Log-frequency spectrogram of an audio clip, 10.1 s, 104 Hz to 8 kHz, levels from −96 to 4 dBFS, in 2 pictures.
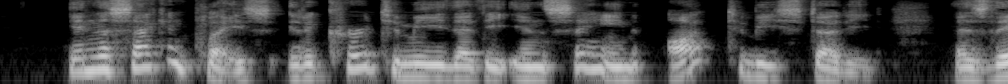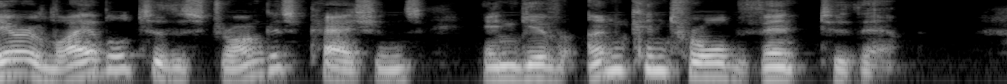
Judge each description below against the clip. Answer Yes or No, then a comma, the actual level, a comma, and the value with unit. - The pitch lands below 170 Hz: No, high, 230 Hz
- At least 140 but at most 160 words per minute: No, average, 175 wpm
